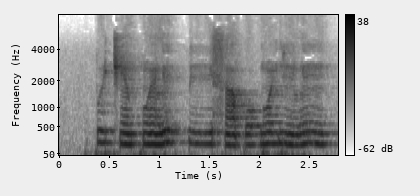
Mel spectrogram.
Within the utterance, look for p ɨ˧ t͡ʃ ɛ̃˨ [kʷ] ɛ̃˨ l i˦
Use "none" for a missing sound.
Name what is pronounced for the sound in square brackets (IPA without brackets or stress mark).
kʷ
